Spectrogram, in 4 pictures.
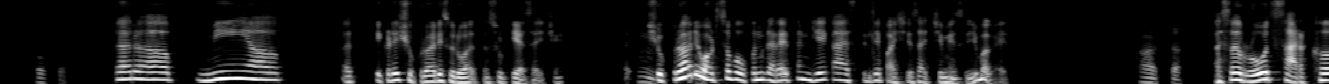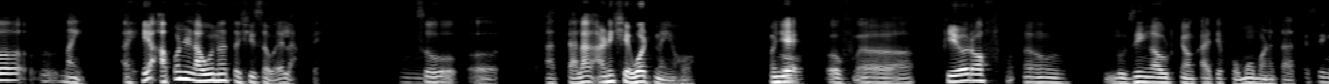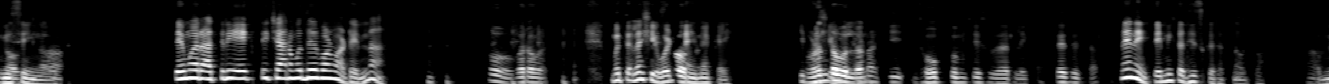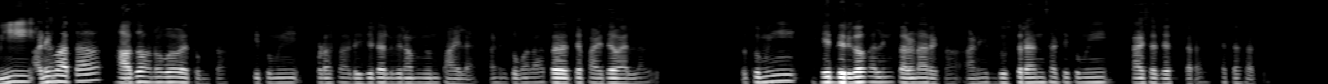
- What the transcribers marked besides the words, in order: other background noise; in English: "ओपन"; in English: "सो"; in English: "फिअर ऑफ"; in English: "लूजिंग आऊट"; in English: "मिसिंग आऊट"; in English: "मिसिंग आऊट"; chuckle; in English: "सजेस्ट"
- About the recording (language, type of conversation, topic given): Marathi, podcast, डिजिटल विराम घेण्याचा अनुभव तुमचा कसा होता?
